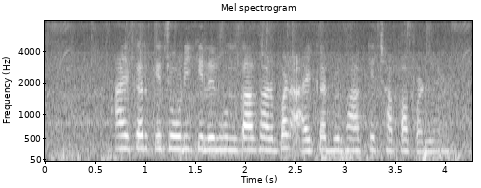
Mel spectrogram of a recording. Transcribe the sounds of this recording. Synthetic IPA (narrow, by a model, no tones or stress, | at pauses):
aːjkəɾket͡ʃoːɽikeleːlʊnkaɡʱɐɾpəɾa̰ːjkəɾʋɪbʱaːɡ̚ket͡ʃʰaːpapɐɽleẽ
